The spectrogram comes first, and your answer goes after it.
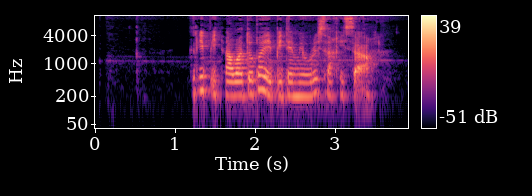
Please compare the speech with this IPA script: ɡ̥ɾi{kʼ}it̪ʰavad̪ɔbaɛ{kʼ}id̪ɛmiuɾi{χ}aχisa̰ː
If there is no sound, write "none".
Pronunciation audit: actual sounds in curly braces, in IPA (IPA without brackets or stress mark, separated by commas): pʼ, pʼ, s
